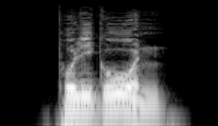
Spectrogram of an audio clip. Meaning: polygon
- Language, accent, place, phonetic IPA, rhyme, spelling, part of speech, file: German, Germany, Berlin, [poliˈɡoːn], -oːn, Polygon, noun, De-Polygon.ogg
